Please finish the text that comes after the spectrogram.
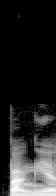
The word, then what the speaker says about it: Pangaea: Kalau bacanya dalam bahasa Inggris itu Pangaea, ya, Pangaea.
